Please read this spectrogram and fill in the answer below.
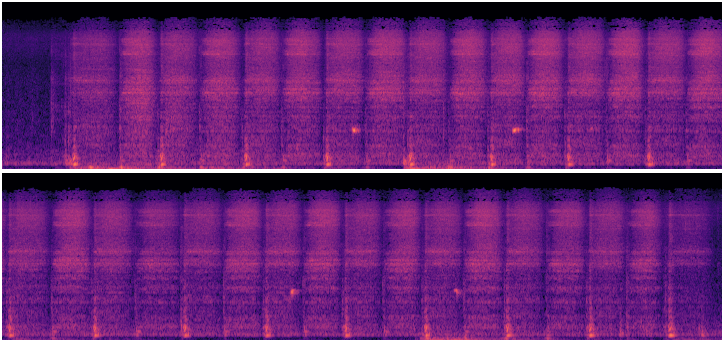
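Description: Manual air pump inflating an inflatable swim ring: steady pumping strokes, each a low thump followed by a rush of air, just over one stroke a second, starting about a second in.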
